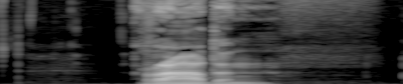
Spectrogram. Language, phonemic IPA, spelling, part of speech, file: Dutch, /ˈraːdə(n)/, raden, verb / noun, Nl-raden.ogg
- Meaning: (verb) 1. to guess 2. to advise; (noun) 1. plural of raad 2. plural of rad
